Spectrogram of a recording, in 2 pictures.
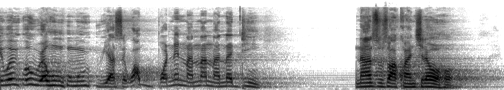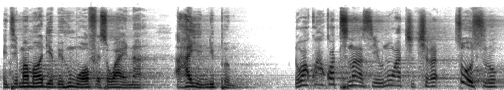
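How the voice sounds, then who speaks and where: A man with a Ghanaian accent, a church minister giving an animated, joking conference talk that switches between English and Twi. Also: sits high. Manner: animated, joking, code-switching, addresses audience directly. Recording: long reverb of a large hall.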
